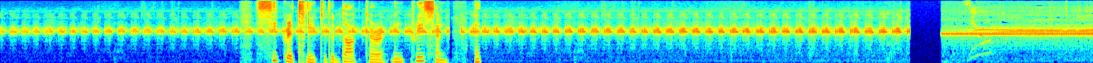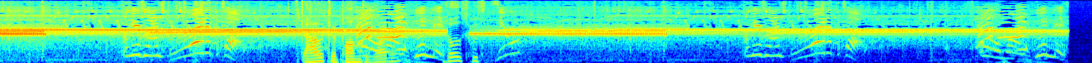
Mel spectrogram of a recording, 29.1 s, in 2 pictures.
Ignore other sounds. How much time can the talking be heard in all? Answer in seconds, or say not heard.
6 s.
